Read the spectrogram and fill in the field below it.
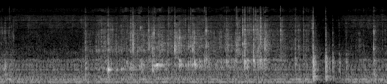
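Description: Ice cubes clatter into a glass.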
